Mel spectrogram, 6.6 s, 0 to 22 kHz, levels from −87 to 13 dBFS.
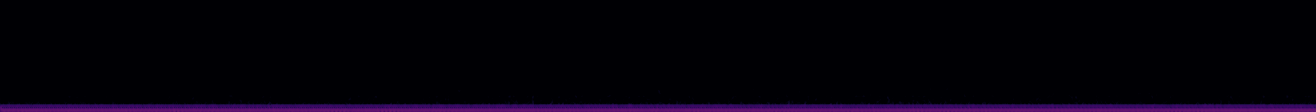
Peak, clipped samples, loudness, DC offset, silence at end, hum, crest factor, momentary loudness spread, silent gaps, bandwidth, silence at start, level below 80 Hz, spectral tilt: -56 dBFS; under 0.1%; -67 LUFS; under 0.1%; 0 s; 50 Hz at -65 dBFS; 6 dB; 0 LU; none; 12.5 kHz; 0 s; -64 dBFS; -5.5 dB/octave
